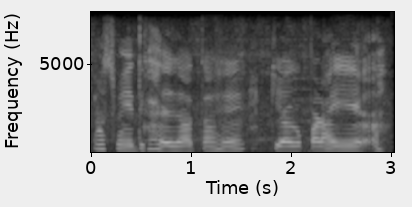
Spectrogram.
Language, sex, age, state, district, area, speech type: Urdu, female, 18-30, Uttar Pradesh, Gautam Buddha Nagar, rural, spontaneous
